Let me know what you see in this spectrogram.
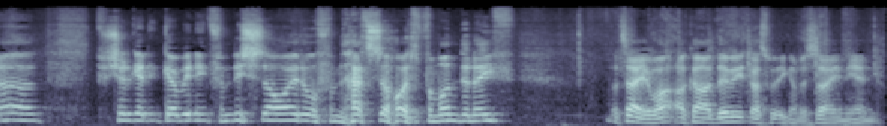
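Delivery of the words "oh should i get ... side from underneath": higher, puzzled musing over each angle; playful mock deliberation, pitched up; pondering eater. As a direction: weigh up the sandwich like a tricky putt. Imagined eater sizing up sandwich.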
